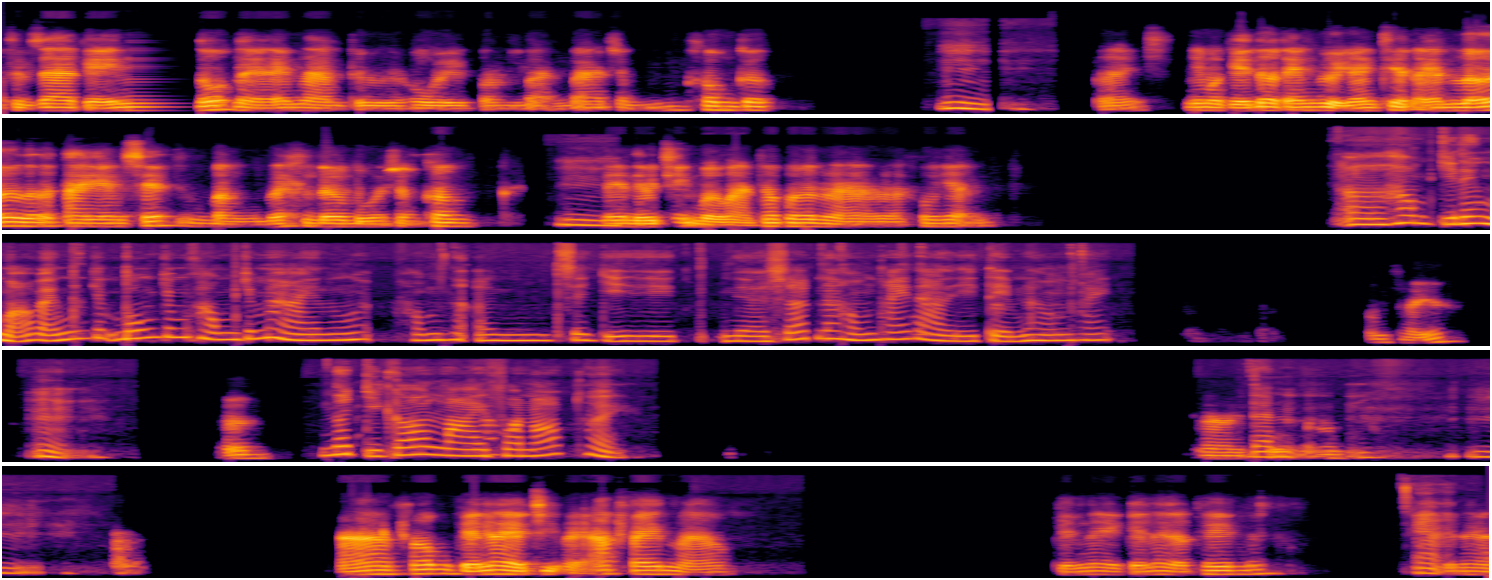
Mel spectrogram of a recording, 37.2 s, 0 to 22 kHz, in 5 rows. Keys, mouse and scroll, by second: 16.0 click, 21.5 click, 22.8 middle click, 23.9 click, 27.0 click, 29.6 Tab, 30.8 click, 31.3 n, 31.6 n, 32.0 n, 32.8 n, 33.2 middle click, 34.0 click, 34.7 click, 35.9 click, 36.5 click.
